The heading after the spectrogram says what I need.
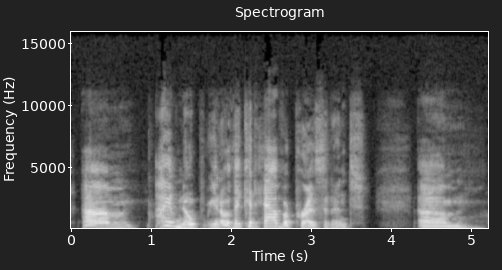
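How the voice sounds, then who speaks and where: Speaking very slowly in a raised, projected voice, a man with a Canadian accent uses a high pitch, a bright, sharp tone and very wide pitch swings. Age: 70s. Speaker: former sports executive. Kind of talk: interview. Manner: halting.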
